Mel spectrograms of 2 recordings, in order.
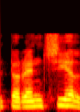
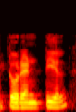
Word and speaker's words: torrential: ये देखें यहाँ पे इसका प्रोनाउंसिएशन टोरेंशियल है, न कि टोरेंटियल।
